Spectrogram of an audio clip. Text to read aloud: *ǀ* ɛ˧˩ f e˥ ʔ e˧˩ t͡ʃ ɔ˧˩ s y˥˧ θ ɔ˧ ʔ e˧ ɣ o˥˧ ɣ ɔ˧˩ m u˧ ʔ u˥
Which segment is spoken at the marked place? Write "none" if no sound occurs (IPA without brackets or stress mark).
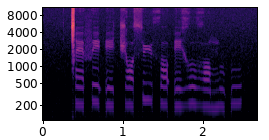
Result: ǀ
